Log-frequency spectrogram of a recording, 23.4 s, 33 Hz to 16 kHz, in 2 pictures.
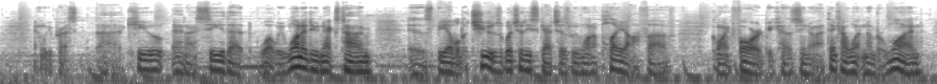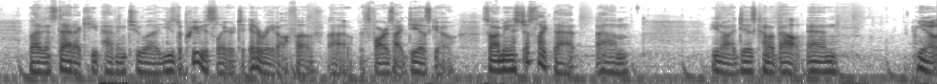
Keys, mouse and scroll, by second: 0.5 `, 1.4 click, 1.6 q, 2.5 click, 3.0-6.3 middle drag, 6.3 middle click, 7.4-9.0 middle drag, 9.0-10.8 middle drag, 10.8-13.2 middle drag, 13.2-23.4 drag.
